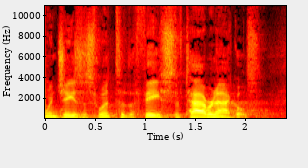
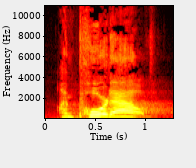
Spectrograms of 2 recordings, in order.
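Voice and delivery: "poured" lifted high and loud, slow; stress on poured; 6 semitones higher, 4 dB louder, slower than usual. Shown as a demonstration. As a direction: lean hard on "poured", drawn out. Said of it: "Hear that?".

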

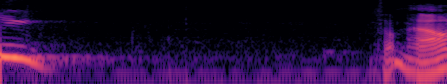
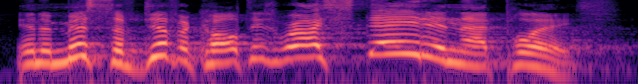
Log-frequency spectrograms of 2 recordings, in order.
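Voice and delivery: raised, high preaching voice with emphatic peaks; 9 semitones higher, 9 dB louder than usual. Acted. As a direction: preach it with full force to the congregation. Preacher building to full force.

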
